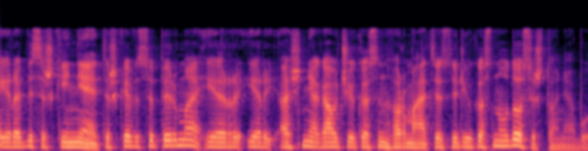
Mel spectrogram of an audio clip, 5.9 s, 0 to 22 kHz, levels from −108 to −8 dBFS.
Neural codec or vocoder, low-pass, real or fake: none; 9.9 kHz; real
